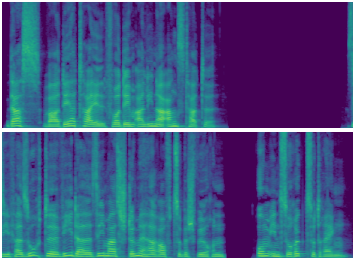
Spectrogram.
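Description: A woman with a fairly low voice reads a novel aloud. Her delivery is measured and expressive. It is a scripted audiobook narration.

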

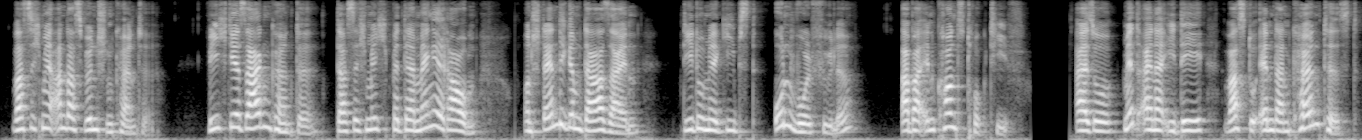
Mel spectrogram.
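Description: A woman's voice: on the high side, natural voice. A woman reading aloud voices a frustrated young woman who is angry about her dependence, speaking in a heated, raised voice.

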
